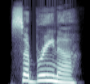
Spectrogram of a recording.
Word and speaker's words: Sabrina: Sabrina. He said it with the Sicilian pronunciation, rolling the R, making it sound like a caress.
